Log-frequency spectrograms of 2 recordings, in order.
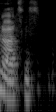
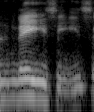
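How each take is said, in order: First: The word is said in a plain, ordinary pronunciation. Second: The word is said in an exaggerated, imitated pronunciation.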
